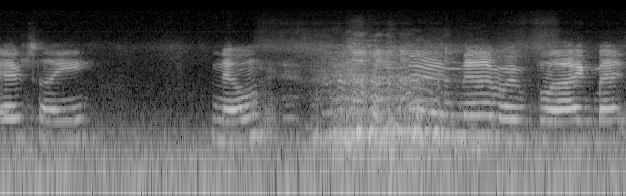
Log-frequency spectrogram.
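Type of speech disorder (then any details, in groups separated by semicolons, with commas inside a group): Ataxic dysarthria; Friedreich's ataxia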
